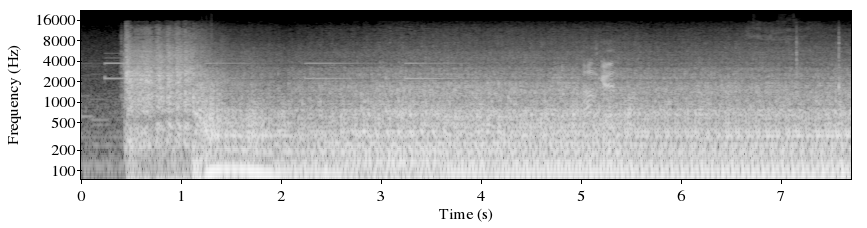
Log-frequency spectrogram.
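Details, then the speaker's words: Ford 3V Mustang GT (V8) first start after installing shorty headers, with BBK parts: brief starter whir, catches with a deep blip, then even, loud, throaty idle; sounds beefier, healthy. "sounds pretty good it's loud is it yeah it sounds beefier for sure"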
